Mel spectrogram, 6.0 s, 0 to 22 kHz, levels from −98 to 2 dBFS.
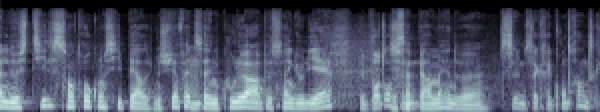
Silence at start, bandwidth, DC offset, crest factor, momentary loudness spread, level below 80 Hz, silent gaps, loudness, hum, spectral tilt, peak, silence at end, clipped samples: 0 s; 16 kHz; under 0.1%; 20 dB; 12 LU; -66 dBFS; none; -24 LUFS; none; -5.5 dB/octave; -4 dBFS; 0 s; under 0.1%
